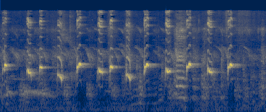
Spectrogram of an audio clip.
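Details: Yellow-vented bulbul (Pycnonotus goiavier) singing a lively run of short, bubbly whistled notes, about three per second, alternating higher and lower pitches.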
